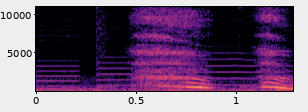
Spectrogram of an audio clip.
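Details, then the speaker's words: VTuber in a run of many sneezes she can't stop: two short, voiced, falling gasps like the sharp intake before a sneeze, with faint music behind. "めっちゃくしゃみした。止まらない。"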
